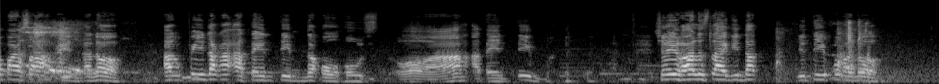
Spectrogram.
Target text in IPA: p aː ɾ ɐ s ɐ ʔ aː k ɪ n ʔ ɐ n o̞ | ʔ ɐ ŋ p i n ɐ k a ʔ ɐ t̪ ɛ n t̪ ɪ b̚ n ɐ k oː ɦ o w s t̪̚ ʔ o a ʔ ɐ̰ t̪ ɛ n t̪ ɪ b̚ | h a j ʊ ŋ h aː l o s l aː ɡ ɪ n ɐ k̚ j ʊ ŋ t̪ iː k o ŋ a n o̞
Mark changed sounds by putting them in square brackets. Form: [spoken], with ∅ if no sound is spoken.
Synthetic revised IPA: p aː ɾ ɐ s ɐ ʔ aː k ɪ n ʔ ɐ n o̞ | ʔ ɐ ŋ p i n ɐ k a ʔ ɐ t̪ ɛ n t̪ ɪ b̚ n ɐ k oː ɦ o w s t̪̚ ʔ o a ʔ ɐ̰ t̪ ɛ n t̪ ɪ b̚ | [ʃ] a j ʊ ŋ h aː l o s l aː ɡ ɪ n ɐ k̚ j ʊ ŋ t̪ iː [p] o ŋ [ɐ] n o̞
